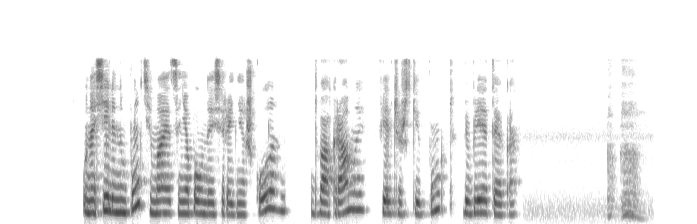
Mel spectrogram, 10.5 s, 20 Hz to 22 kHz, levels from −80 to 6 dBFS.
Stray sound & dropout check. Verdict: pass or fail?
fail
